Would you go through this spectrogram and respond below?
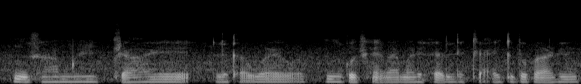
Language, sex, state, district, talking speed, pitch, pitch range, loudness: Hindi, male, Chhattisgarh, Sarguja, 135 wpm, 115 Hz, 110-120 Hz, -31 LUFS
